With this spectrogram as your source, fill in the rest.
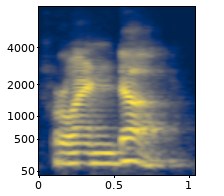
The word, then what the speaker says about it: Freunde: So German correct pronunciation will be Freunde, not T. D becomes T if it is at the end. Here it is not at the end.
